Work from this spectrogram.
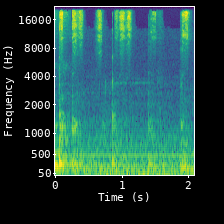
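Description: Marker or chalk strokes scrape across a board in several short bursts while a man explains a modulus math problem over them.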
